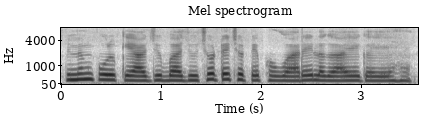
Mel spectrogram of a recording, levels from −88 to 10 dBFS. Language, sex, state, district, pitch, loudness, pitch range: Hindi, female, Gujarat, Valsad, 240 Hz, -14 LUFS, 230-270 Hz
